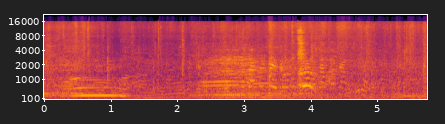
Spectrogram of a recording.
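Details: Raging cattle from an Indonesian cattle-keeping compilation: a loud, drawn-out low moo in the first second, then a second, softer, wavering bellow around the third second, with background noise throughout.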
